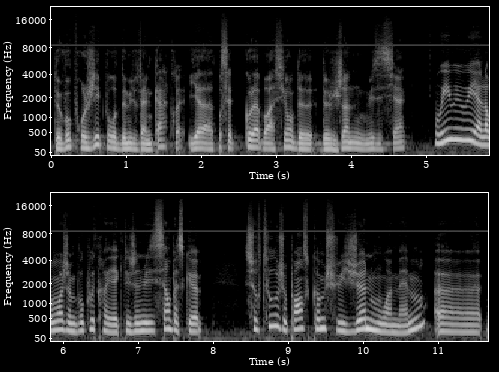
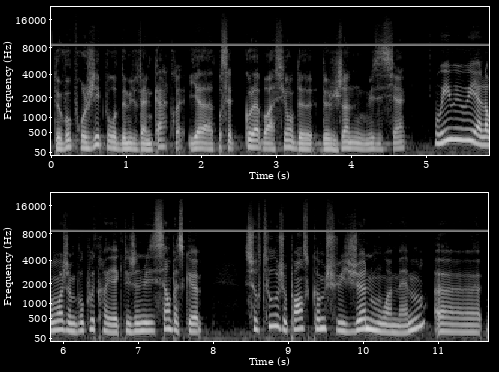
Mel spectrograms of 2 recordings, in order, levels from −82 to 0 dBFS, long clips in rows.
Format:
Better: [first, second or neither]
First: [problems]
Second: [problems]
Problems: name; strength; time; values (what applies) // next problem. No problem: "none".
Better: first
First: high-pitched whine; faint; throughout; 8.5 kHz, 30 dB below the speech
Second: high-pitched whine; loud; throughout; 8.5 kHz, 9 dB below the speech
